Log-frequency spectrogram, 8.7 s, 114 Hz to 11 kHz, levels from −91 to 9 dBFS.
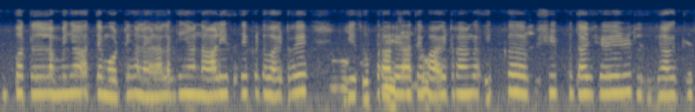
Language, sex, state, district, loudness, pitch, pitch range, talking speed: Punjabi, male, Punjab, Fazilka, -17 LUFS, 240 Hz, 225-245 Hz, 115 wpm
